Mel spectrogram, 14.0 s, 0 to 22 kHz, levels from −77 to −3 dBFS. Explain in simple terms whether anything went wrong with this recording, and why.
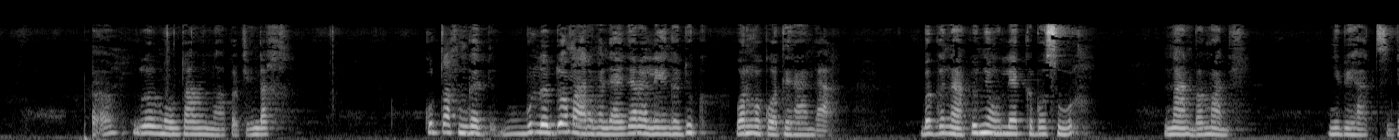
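Something did go wrong, and it lasts the whole clip. The speech sounds dull and watery. Nothing is left above about 10.6 kHz, so the crisp top end is gone, and s sounds come out smeared and swirly. The damage is easy to hear. This is MP3 compression. It was likely squeezed too hard, so it kept only what it judged most important and threw away the high treble and fine detail.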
